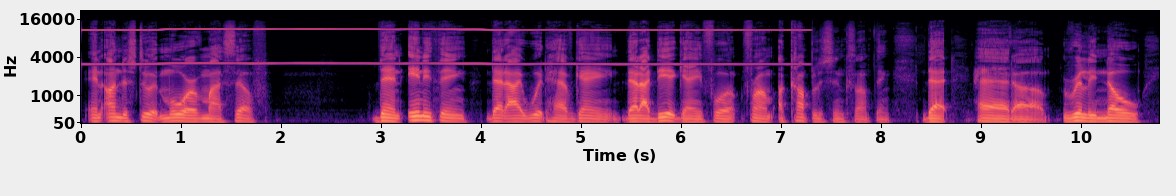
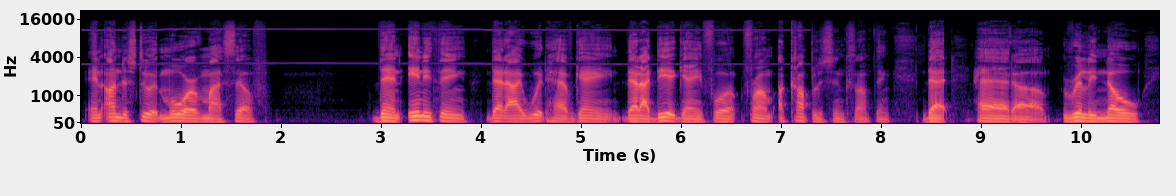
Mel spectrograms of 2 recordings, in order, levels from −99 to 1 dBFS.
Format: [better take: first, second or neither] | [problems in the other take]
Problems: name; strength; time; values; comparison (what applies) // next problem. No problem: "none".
second | high-pitched whine; loud; until 7.5 s; 11 kHz, 8 dB below the speech; faint in the second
